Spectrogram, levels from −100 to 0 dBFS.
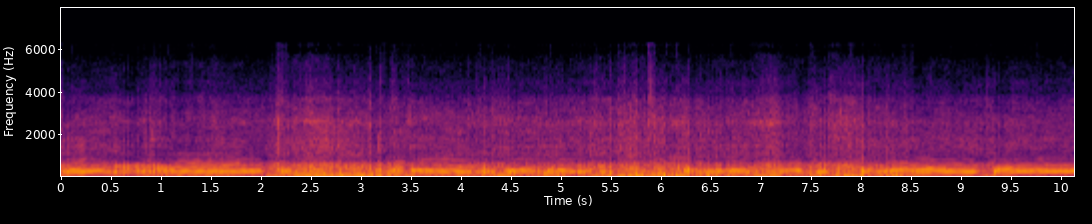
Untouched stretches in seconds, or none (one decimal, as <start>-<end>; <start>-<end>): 0.0-10.1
